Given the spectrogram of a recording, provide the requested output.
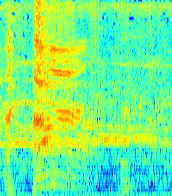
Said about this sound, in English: We're not pushing those clap buttons. Those are real claps.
